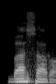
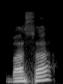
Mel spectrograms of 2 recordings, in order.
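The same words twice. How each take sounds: First: বাসার joined into one falling word, ba-sa-ro; blended together. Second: বাসার broken up as ba, sa, ro, rising before the last; syllable by syllable. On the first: Teacher reading joined-up, বাসার blended into one word. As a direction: run the syllables of বাসার together. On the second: Teacher breaking down the word, বাসার syllable by syllable. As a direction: spell out বাসার in separate syllables. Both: Shown as a demonstration. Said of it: "একটু মিলিয়ে মিলিয়ে পড়ব".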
